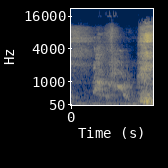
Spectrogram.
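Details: A quick drawn-in breath builds to a single loud, explosive human sneeze over faint crowd noise at a live show; sneeze.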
